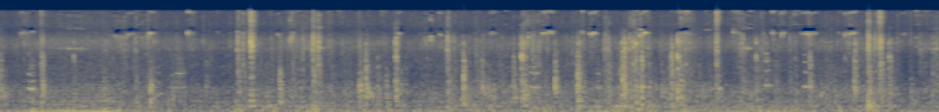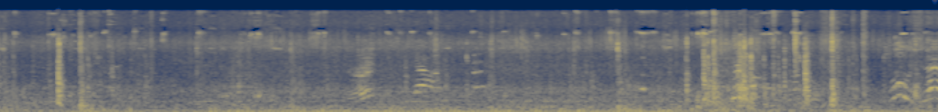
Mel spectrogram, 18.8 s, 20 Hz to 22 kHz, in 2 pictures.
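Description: Toyota FJ40 Land Cruiser crawling over a rocky trail, heard from inside the cab: a steady low engine rumble with frequent knocks and rattles from the body and running gear as it lurches over the rocks.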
